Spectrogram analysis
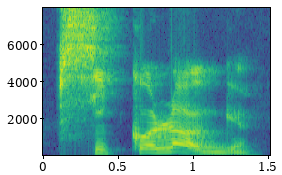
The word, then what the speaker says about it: psychologue: Mais on dit un orchestre et un psychologue. Oui, c'est comme ça. Il faut apprendre la prononciation par cœur.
